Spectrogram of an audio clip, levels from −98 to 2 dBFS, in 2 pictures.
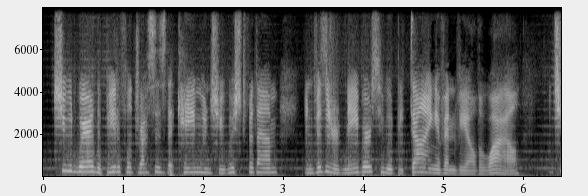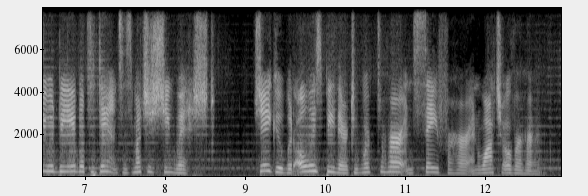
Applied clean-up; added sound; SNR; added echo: neural separator model SepFormer DNS4.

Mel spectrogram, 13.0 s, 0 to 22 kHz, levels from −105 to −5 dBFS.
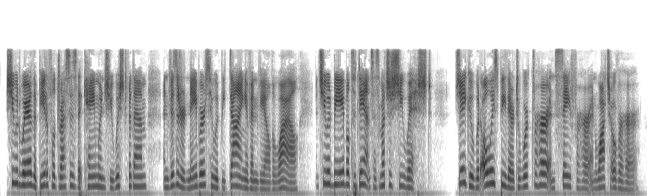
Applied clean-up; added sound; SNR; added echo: none; none; none; none.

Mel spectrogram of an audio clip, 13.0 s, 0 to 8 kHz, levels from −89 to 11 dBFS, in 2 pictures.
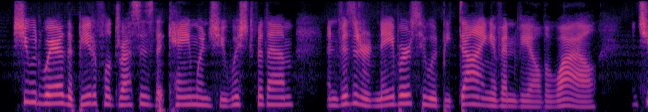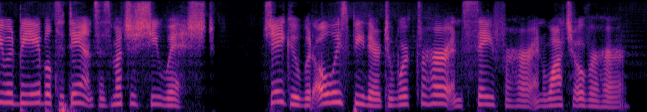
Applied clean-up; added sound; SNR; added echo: neural mask model Resemble Enhance denoiser.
